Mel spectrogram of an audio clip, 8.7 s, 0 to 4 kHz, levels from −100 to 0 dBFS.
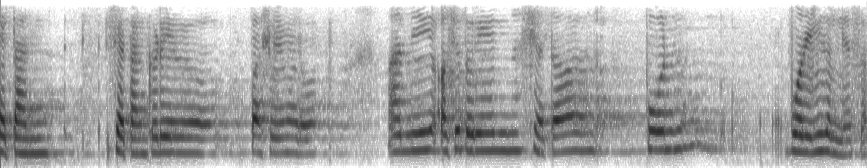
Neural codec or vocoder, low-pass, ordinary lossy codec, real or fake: codec, 16 kHz in and 24 kHz out, 2.2 kbps, FireRedTTS-2 codec; 3.6 kHz; none; fake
